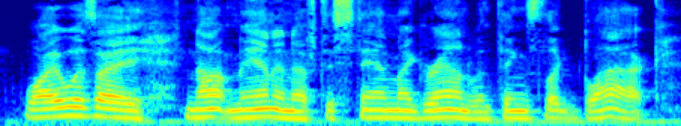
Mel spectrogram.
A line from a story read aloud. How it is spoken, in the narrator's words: Carrisford groaned in petulant misery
